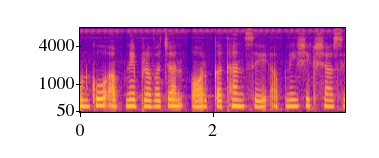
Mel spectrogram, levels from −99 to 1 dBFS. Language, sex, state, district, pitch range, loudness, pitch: Hindi, female, Odisha, Khordha, 210-230 Hz, -16 LUFS, 225 Hz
